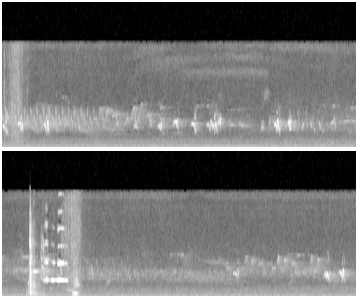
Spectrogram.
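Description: Faint garden ambience with scattered bird chirps. About six seconds in, the metal garden gate gives a few clicks and a short squeak as it is opened.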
